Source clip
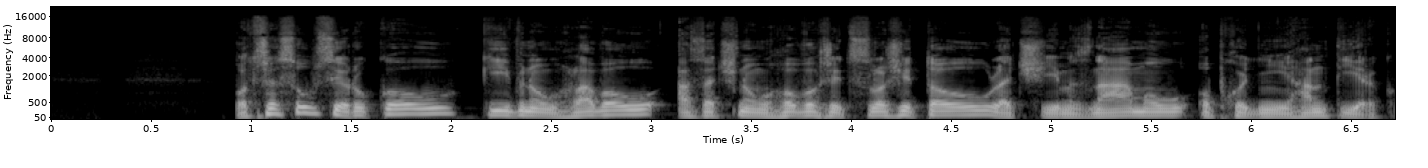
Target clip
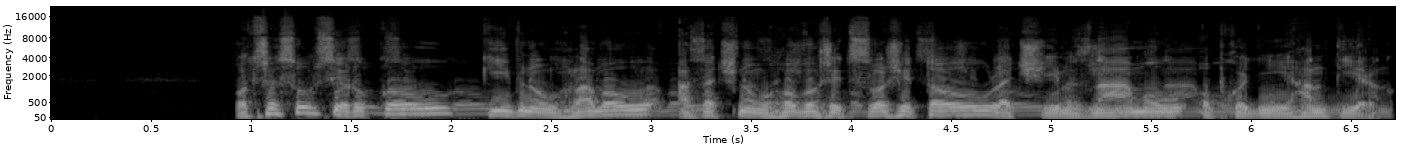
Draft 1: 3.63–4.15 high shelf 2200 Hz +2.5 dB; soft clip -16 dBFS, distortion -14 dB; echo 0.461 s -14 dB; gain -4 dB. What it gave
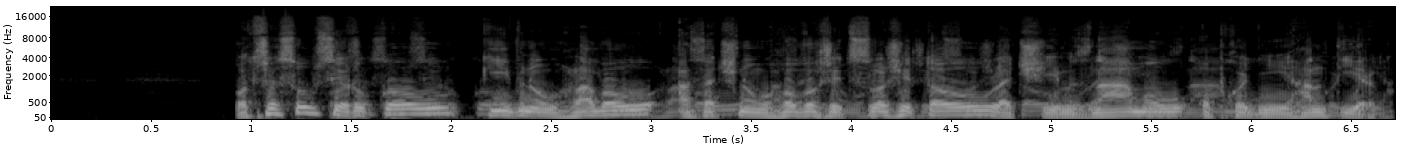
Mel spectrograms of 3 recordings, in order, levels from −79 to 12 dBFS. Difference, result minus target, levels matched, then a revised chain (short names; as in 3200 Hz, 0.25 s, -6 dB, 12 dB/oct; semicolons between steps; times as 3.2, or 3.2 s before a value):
echo 0.128 s late
3.63–4.15 high shelf 2200 Hz +2.5 dB; soft clip -16 dBFS, distortion -14 dB; echo 0.333 s -14 dB; gain -4 dB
